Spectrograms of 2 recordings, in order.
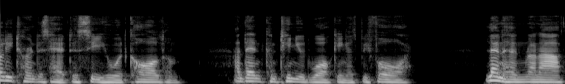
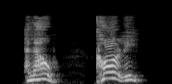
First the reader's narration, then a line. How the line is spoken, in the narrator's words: he cried again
